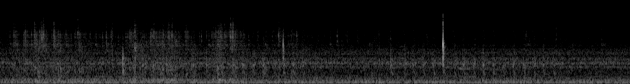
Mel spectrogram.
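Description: Battery-powered TrackMaster toy train running: a low, steady motor hum with faint clicks from the trucks' wheels on the plastic track, and one sharp click about four and a half seconds in.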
